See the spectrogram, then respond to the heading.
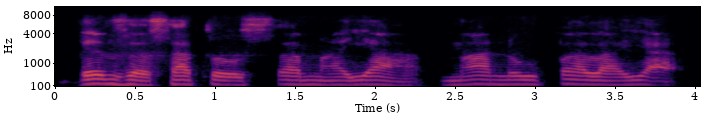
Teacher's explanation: they moved the M over to the Anupalaya, making it Manupalaya. Instead of Anu, it's Manu.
